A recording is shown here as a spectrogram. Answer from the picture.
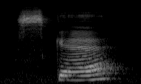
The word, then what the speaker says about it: schedule: We pronounce it like schedule. It's a J sound. Jule. Jule.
